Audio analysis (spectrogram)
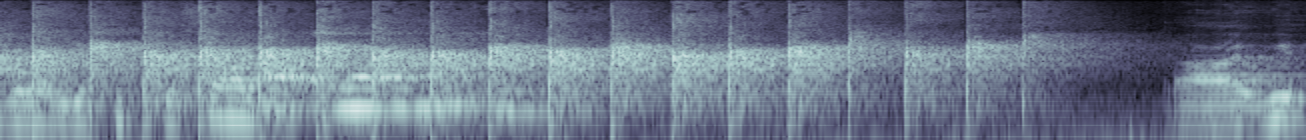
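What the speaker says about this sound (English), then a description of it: "All right, clap it up, clap it up." An audience clapping in a steady, even rhythm, a loud sharp clap roughly every third of a second with voices chanting and talking underneath, then the clapping stops and someone speaks.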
